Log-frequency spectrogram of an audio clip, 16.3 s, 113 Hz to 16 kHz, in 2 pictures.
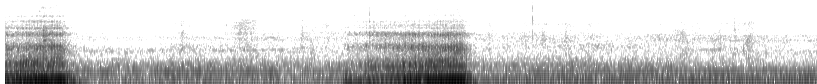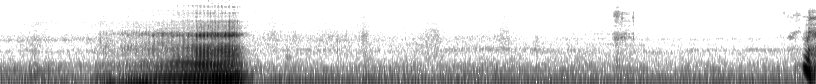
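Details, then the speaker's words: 10-month-old female Great Dane puppy sleeping in a chair: three loud, fluttering snores several seconds apart, with quiet room noise between; snoring. "sorry i didn't mean to wake you up you were snoring so happily oh you must rest up for more squirrel tv"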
